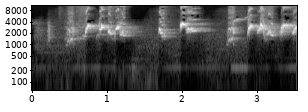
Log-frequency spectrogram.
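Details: Red-whiskered bulbul, a caged jambul in Singapore regaining health, utters short whistled and slurred phrases rising and falling, grouped in three bursts with brief gaps, over a soft steady hum.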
